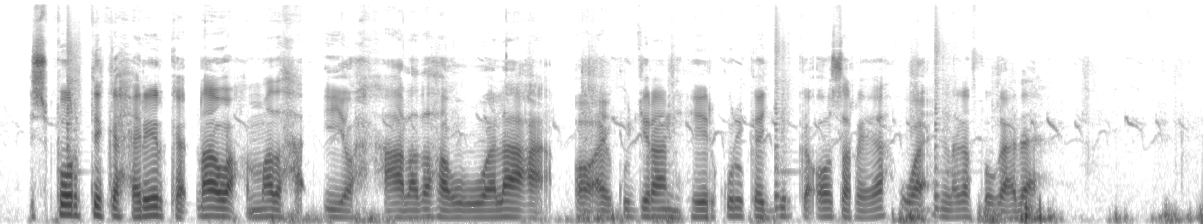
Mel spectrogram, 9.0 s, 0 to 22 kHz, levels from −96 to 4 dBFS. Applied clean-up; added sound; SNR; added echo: neural mask model RNNoise.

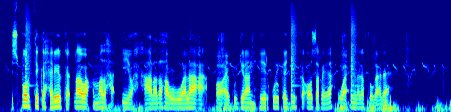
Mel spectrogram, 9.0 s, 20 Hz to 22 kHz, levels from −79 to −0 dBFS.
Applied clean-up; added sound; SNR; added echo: none; Snare drum; 15 dB; none.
